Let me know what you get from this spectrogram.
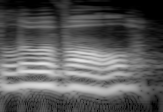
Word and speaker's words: Louisville: It's Louisville, that's the way you pronounce that. I've been there long enough now, I know how the natives say it. It's kind of funny though, isn't it? Louisville, but you don't say Nashville.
